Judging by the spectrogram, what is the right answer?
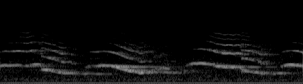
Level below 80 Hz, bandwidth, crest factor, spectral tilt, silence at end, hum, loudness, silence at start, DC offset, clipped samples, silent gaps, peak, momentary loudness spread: -56 dBFS; 16 kHz; 14 dB; -5.5 dB/octave; 0 s; none; -41 LUFS; 0 s; under 0.1%; under 0.1%; none; -26 dBFS; 8 LU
